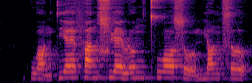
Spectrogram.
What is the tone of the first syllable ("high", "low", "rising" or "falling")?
low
